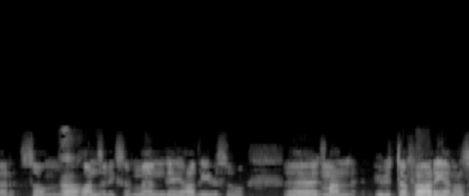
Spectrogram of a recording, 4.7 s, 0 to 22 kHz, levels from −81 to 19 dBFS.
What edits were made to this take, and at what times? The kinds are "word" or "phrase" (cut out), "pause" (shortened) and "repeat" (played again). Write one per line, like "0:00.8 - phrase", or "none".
0:01.0 - word
0:02.0 - phrase
0:02.8 - pause
0:03.2 - word

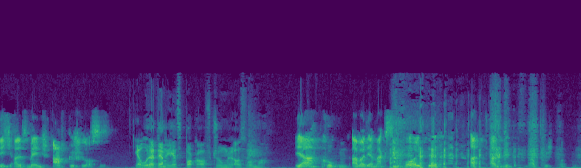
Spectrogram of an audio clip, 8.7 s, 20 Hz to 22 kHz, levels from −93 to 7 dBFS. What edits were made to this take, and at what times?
0:01.8 - pause
0:02.5 - phrase
0:03.7 - phrase
0:04.8 - word

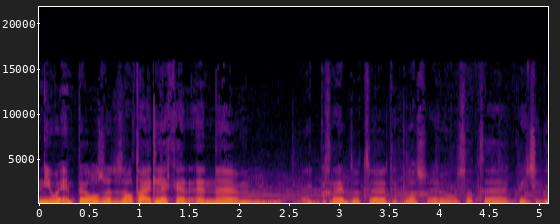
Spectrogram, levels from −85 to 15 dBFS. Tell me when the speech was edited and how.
0:04.0 - phrase

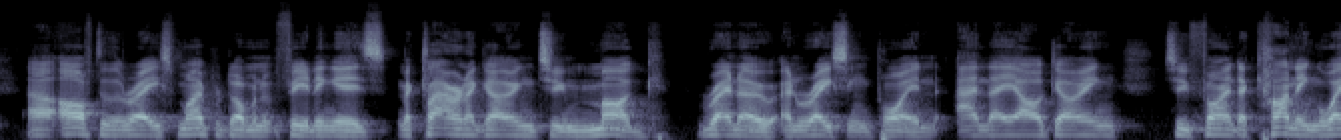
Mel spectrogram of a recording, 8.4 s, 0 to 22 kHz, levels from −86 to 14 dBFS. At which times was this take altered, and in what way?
none

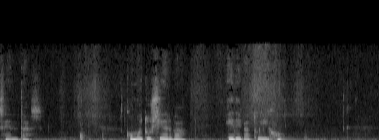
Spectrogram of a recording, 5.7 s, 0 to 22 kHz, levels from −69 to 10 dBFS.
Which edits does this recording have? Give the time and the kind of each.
0:02.1 - word
0:03.6 - word

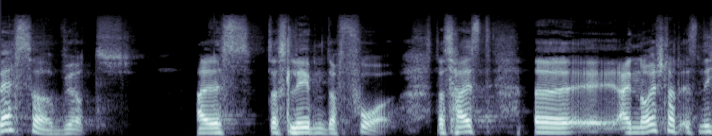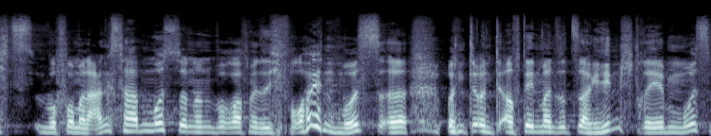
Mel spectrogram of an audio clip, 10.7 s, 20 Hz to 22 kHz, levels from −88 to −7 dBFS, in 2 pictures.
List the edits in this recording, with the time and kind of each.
none

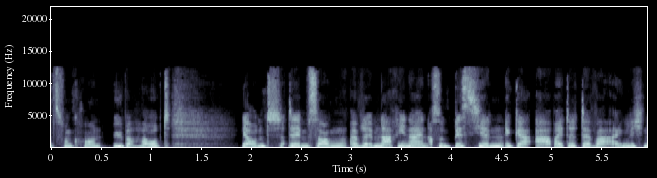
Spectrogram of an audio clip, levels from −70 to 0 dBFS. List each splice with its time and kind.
0:02.4 - word
0:03.1 - word
0:03.8 - word

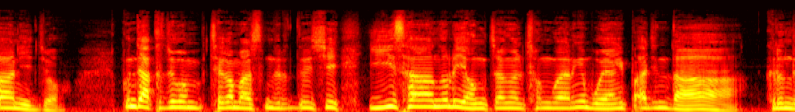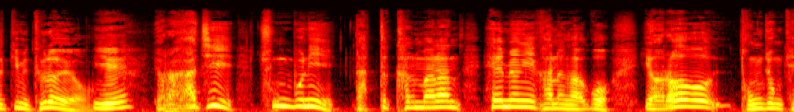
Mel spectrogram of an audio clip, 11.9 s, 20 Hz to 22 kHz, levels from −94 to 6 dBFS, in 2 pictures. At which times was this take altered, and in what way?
0:05.7 - pause

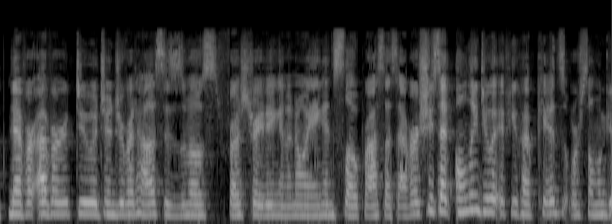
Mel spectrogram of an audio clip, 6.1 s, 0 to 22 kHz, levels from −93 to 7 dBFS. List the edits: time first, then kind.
none

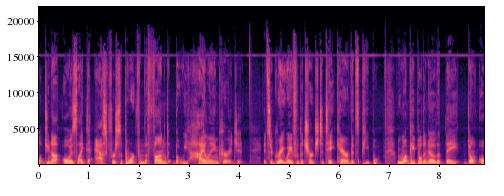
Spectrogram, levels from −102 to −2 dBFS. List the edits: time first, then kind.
none

